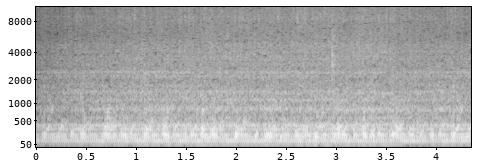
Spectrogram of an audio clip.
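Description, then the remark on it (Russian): A motorboat engine drones steadily as the boat cuts across open blue water, a low throbbing hum with a rough, even pulse, fairly loud, running continuously with no speech. “Они уже около часа ехали на катере, разрезая бескрайнюю синюю воду.”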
